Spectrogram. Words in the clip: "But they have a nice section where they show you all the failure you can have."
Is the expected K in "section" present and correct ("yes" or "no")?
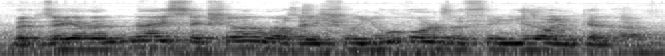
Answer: yes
